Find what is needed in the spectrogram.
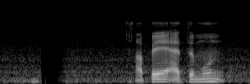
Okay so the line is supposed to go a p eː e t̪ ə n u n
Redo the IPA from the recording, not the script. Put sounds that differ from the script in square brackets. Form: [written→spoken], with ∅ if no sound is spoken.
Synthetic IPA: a p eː [e→æ] t̪ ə [n→m] u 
